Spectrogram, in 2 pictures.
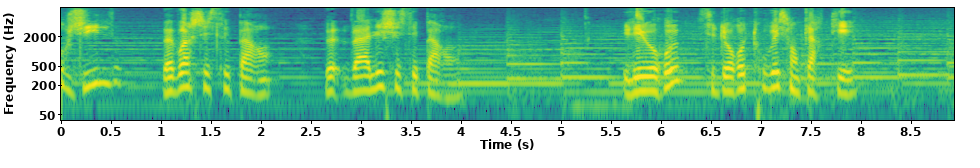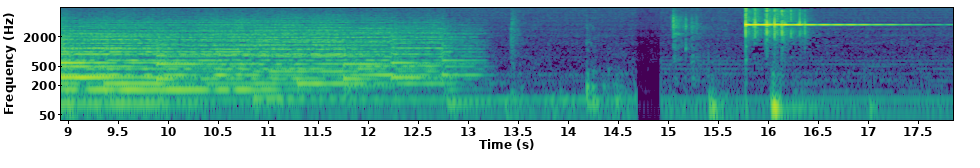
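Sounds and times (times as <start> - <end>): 
speech: 0.0 - 4.1, 5.6 - 8.0
doorbell ringing: 15.8 - 17.8.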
